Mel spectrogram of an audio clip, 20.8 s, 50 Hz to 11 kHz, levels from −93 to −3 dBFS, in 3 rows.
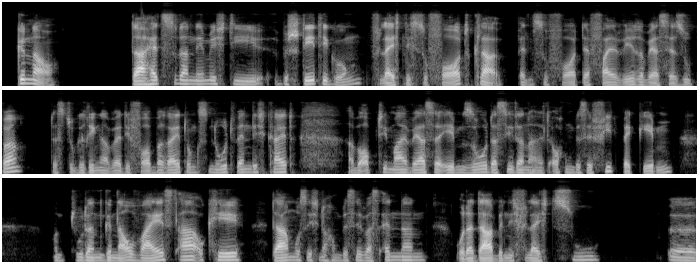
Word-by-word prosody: Genau. 155 -2 +3 0.7
Da 125 0 +9
hättest 135 +2 +2
du - - -9
dann 135 -2 +2
nämlich 130 0 -2
die 120 -2 -4
Bestätigung, 125 +1 +3
vielleicht - - +3
nicht - - -3
sofort, - - 0
klar, - - +4 0.2
wenn's - - -6
sofort 95 +1 -5
der 95 - -2
Fall 95 0 0
wäre, 110 0 -3
wäre 90 -2 +2
es - - -4
ja 85 - -2
super, 135 - +1 0.3
desto 100 - -7
geringer 100 -2 -3
wäer 95 -2 -2
die 90 - -7
Vorbereitungsnotwendigkeit. 115 +5 -2 0.5
Aber - - -2
optimal 115 -2 -2
wäre 110 +1 +3
es 115 - -1
ja - - +3
eben 115 -1 -2
so, 110 +4 -2
dass 110 -3 -2
sie 120 - -3
dann 110 -2 -2
halt 100 -1 -8
auch - - -5
'n 115 -1 -11
bisschen 105 -1 -5
Feedback 155 - -3
geben 105 +10 -3 0.8
und 115 -1 -11
du 120 - -4
dann 115 -1 +1
genau 115 +1 +1
weißt: 115 +7 +3
„Ah, 140 +1 +5
okay, 130 0 +2 0.3
da 110 0 +6
muss 120 0 -5
ich 120 - -4
noch 125 -1 -9
'n 115 - -11
bisschen 120 0 -6
was 110 - -4
ändern“, 130 +1 -4 0.3
oder 100 0 +3
„Da 100 +1 +8
bin 105 0 -6
ich 105 - -3
vielleicht 100 -4 -2
zu, 140 +1 -2 0.7
äh, 115 -3 -1
115 Hz, 185 wpm, -25 LUFS, 105-130 Hz, 0.8 s, Da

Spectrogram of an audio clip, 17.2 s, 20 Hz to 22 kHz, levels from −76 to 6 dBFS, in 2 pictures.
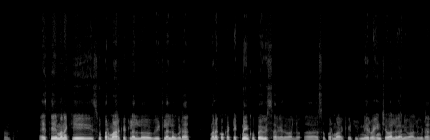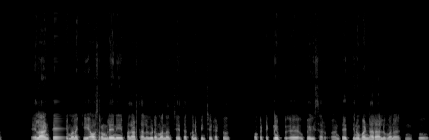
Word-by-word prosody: అవును, 100 -2 -21 0.6
అయితే 125 +6 +1 0.2
మనకి 130 -1 +4 0.4
సూపర్ 125 +2 -2
మార్కెట్లల్లో, 115 -3 +1 0.2
వీట్లల్లో 120 +2 0
గూడా 110 - 0 0.5
మనకొక 120 -1 0
టెక్నిక్ 165 +7 +3
ఉపయోగిస్తారు 120 -6 +1
గద 100 0 -8
వాళ్ళు. 95 0 -12 0.2
ఆహ్, 105 -1 -9
సూపర్ 110 0 -10
మార్కెట్లు 110 0 -7
నిర్వహించే 110 +1 -3
వాళ్ళు 110 -1 +2
గాని 105 +1 -4
వాళ్ళు 95 0 -9
గూడా, 130 +9 -7 0.7
ఎలా 145 +2 +7
అంటే 135 +6 -1 0.3
మనకి 135 -2 0
అవసరం 140 +4 0
లేని 140 0 +6 0.2
పదార్థాలు 125 0 -1
గూడా 160 +3 +1
మన 125 -1 0 0.2
చేత 125 +1 -5
కొనిపించేటట్టు 120 +3 -7 0.6
ఒక - - -23
టెక్నిప్ 145 -1 +1 0.2
ఆహ్, 115 -1 +1
ఉపయోగిస్తారు. 115 -3 -6 0.2
అంటే 115 +5 -4
తినుబండారాలు 125 0 +1
మనకు 110 -1 -8
120 Hz, 130 wpm, -23 LUFS, 110-130 Hz, 0.7 s, ఎలా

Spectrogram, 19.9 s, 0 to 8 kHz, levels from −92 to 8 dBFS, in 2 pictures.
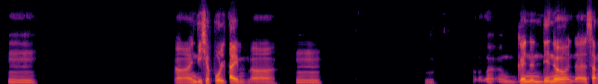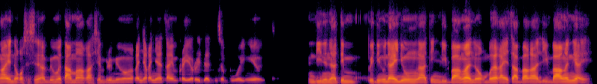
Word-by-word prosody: Mm. 100 -4 -8 2.3
Oo, 95 -1 -3
hindi 120 +5 -1
siya 130 0 0
full 125 -3 -1
time. 110 -7 +3
Oo, 95 -2 -6 0.4
mm. 100 -2 -9 2.8
Ah, - - -11
mm. 120 0 -11
Gano'n 130 +1 +3
din 165 -1 +2
'no, 145 - +6 0.2
na 120 - -2 0.2
sang-ayon 115 -1 +2
ako - - -2
sa 100 - -11
sinabi 100 -4 -2
mo, 110 - -1
tama 95 -1 +2
ka. 105 - +3
Siyempre 100 +1 -7
may 90 0 -6
mga 95 0 -4
kanya-kanya 95 +1 -3
tayong 95 0 -3
prayoridad - - -4 0.2
sa 485 - -7
buhay 425 +3 -8
ngayon. 475 +1 -7 0.8
Hindi 105 +1 -2
na 110 0 0
natin 110 -1 -2 0.2
puwedeng 115 +2 -2
unahin 115 +1 +5
yung 120 -1 +1 0.2
ating 105 -1 -4
libangan, 105 +3 +5
'no, 105 0 0
kumbaga 110 +4 +3
kahit 100 -1 +1
tama 105 +1 +3
ka 115 - +5 0.2
libangan 110 +4 +4
nga, 130 - +4
eh. 85 - -16
110 Hz, 140 wpm, -25 LUFS, 100-120 Hz, 2.8 s, no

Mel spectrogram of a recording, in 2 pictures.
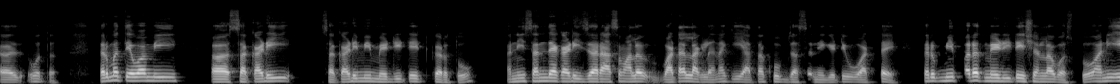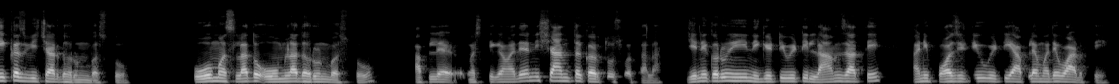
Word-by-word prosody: अ, - - -1 0.2
होतं. 135 -12 -7 0.5
तर - - +6
मग 195 +2 +4
तेव्हा 175 0 +8
मी 170 -1 -1 0.4
अ, 125 -1 +7
सकाळी 145 +4 +2 0.4
सकाळी 120 +4 0
मी 145 0 -1
मेडिटेट 130 +2 -2
करतो - - -2 0.4
आणि 140 +5 -3
संध्याकाळी 150 -3 +4
जर 135 -1 +5
असं 125 +3 +1
मला 135 +1 +4 0.2
वाटायला 120 +6 +2
लागलं 110 -3 0
ना, 130 - -5
की 125 -2 -8
आता 120 +3 -3
खूप 125 -4 -6
जास्त 105 - -5
निगेटिव्ह 110 +2 -6
वाटतंय, 105 -1 -2 0.3
तर 155 +2 +2
मी 170 +2 -1
परत 180 0 +6
मेडिटेशनला 145 -3 +2
बसतो 105 -2 -5
आणि 155 +3 -1
एकच 170 -1 +3
विचार 140 -3 0
धरून 110 -4 -5
बसतो. 90 -1 -10 0.7
ओम 150 +5 +4
असला 140 0 +1
तो - - +6
ओमला 135 +2 +2
धरून 130 -2 0
बसतो. 105 +3 -7 0.4
आपल्या 120 +3 -2 0.2
मस्तिकामध्ये 120 +7 -4
आणि 180 +1 -4
शांत 165 -3 +1
करतो 125 -2 +1
स्वतःला. 85 -7 -13 0.3
जेणेकरून 155 +6 +1
ही 165 -1 +1
निगेटिव्हिटी 140 0 -2
लांब 120 +5 -2
जाते 145 +4 -1 0.4
आणि 140 +4 -2
पॉझिटिव्हिटी 140 +1 -1
आपल्यामध्ये 135 0 -1
वाढते. 105 -9 -3
135 Hz, 155 wpm, -22 LUFS, 120-150 Hz, 0.7 s, तेव्हा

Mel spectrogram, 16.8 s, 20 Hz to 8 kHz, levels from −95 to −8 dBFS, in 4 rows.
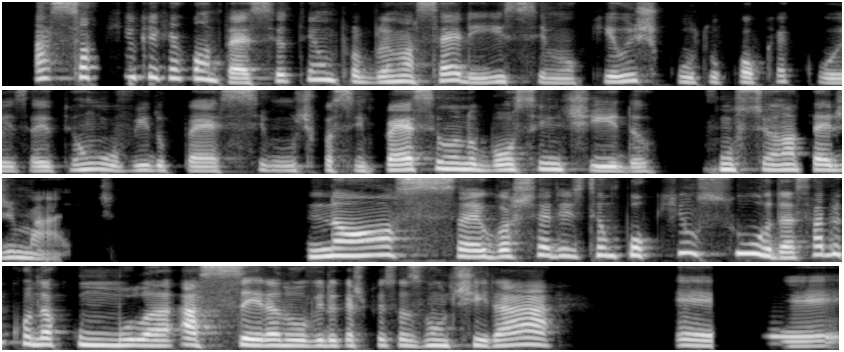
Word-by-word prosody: Ah 295 - -1
só 315 +3 +1
que 345 +1 -12
o - - -2
que 345 -1 -1
que 315 - -2
acontece, 215 - 0
eu - - 0
tenho 260 +5 -4
um - - +1
problema 195 -1 -2
seríssimo 165 -8 -3
que - - -14
eu 190 - +2
escuto 175 -6 -7
qualquer 175 +4 -7
coisa, 150 -3 -7
eu 150 - -3
tenho 180 +6 -4
um 205 - -1
ouvido 165 -1 -4
péssimo, 150 +2 -5
tipo 165 - -13
assim 165 -1 -5
péssimo 195 +5 +3
no 200 - +4
bom 180 +1 +1
sentido, 165 - -2 0.2
funciona 195 -1 0
até 190 -1 +1
demais. 185 +1 -3 1.2
Nossa, 260 +1 +4
eu 220 0 +4
gostaria 245 +3 0
de 230 - -5
ser 275 - -1
um - - +1
pouquinho 275 +7 -1
surda, 315 - +2
sabe 295 +9 0
quando 265 -7 0
acumula 205 -3 +3
a 220 - +8
cera 215 -2 +5
no 195 - +2
ouvido 190 0 +1
que 195 - -2
as 190 - -6
pessoas 200 -2 -4
vão 195 +1 0
tirar, 200 +3 +2 1.1
eh 170 +1 -1
200 Hz, 185 wpm, -23 LUFS, 175-235 Hz, 1.2 s, a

